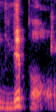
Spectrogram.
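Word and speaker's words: Knipple: And then me and JT are doing the game and I said, "It's Jimmy nipple with the extra point spelled K Ni PL E but pronounced nipple."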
